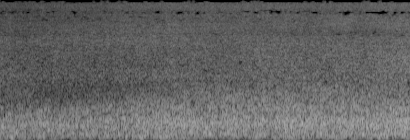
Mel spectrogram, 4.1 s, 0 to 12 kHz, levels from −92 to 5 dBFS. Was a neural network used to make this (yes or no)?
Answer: no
